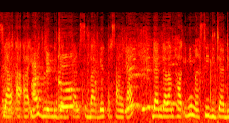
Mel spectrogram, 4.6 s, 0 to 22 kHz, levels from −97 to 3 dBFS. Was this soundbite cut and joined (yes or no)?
yes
